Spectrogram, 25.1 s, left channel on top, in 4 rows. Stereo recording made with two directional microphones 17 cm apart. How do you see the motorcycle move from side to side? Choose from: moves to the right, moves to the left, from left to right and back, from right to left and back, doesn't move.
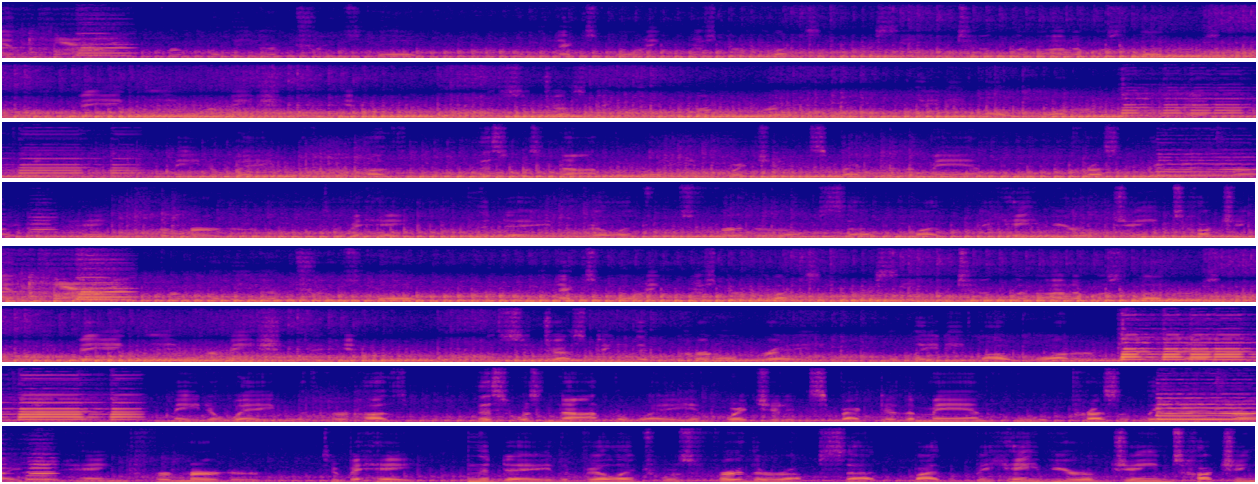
moves to the left.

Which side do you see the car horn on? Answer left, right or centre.
right.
